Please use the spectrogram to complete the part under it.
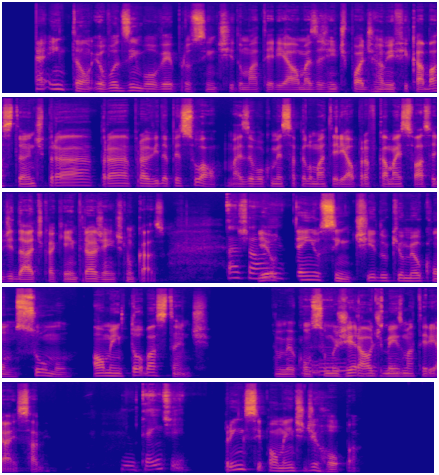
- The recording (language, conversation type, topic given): Portuguese, advice, Como você pode simplificar a vida e reduzir seus bens materiais?
- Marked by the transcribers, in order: tapping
